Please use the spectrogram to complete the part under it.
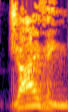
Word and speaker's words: gyving: You can drop it, so it's G-R-O-S-Z as well. Jiving, G-Y-V-I-N-G, is to shackle. Gigots, G-I-G-O-T-S, is a leg of lamb. Guying, G-U-Y-I-N-G, is to ridicule.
